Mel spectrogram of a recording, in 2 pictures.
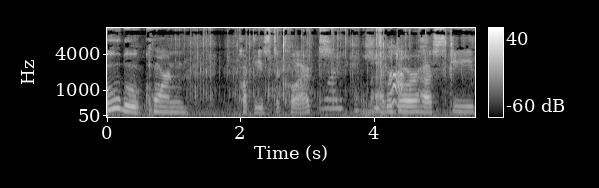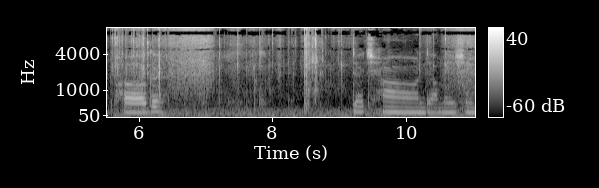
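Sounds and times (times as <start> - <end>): paper leaflet crinkling: 1.0 - 9.2.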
